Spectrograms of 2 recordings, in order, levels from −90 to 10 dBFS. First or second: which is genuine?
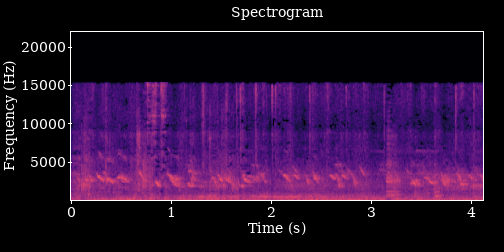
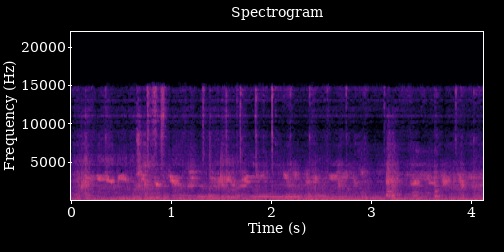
first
